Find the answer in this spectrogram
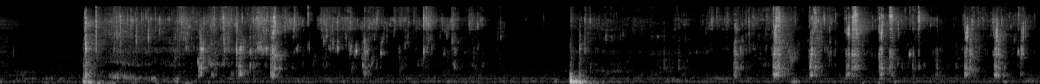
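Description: Water from a commercial countertop sink tap running into the ceramic bowl with irregular splashing. It starts suddenly about a second in, stops briefly near the middle, then starts again with a thump.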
